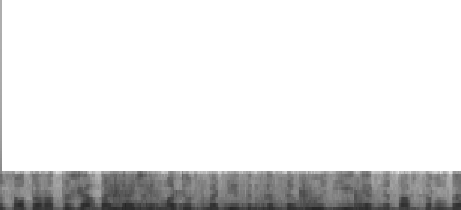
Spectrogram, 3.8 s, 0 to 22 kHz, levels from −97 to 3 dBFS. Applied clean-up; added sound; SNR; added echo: none; Sliding door; 3 dB; none.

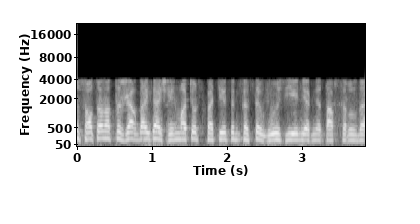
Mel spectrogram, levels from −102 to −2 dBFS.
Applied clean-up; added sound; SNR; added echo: neural separator model SepFormer DNS4.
